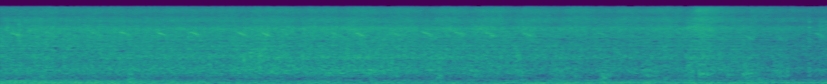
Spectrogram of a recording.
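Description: Spice paste with sour yogurt sizzling and bubbling in a kadai over a gas burner: a steady hiss. A faint high chirping repeats a few times a second through much of it.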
